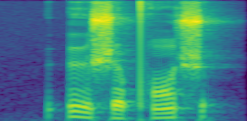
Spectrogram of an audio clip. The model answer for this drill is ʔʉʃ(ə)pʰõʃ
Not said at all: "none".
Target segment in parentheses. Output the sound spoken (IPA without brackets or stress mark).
ə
